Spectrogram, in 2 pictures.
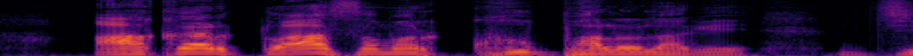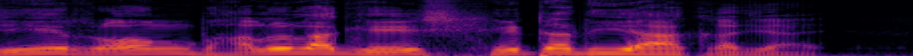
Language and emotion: Bengali, happy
